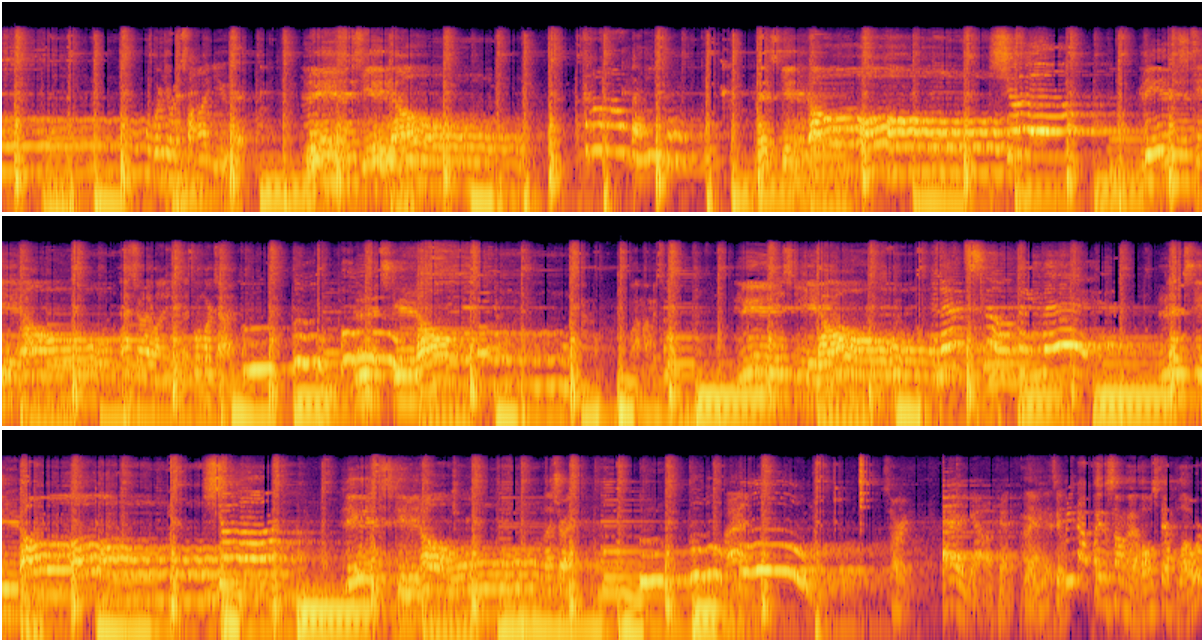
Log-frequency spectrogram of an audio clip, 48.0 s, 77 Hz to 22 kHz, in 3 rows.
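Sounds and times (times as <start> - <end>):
person singing: 0.0 - 3.4, 4.0 - 23.9, 25.7 - 43.7
bass guitar: 0.0 - 43.6
drums: 0.0 - 43.8
electric guitar: 3.3 - 43.6.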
